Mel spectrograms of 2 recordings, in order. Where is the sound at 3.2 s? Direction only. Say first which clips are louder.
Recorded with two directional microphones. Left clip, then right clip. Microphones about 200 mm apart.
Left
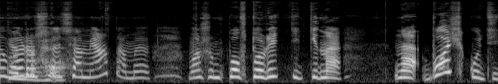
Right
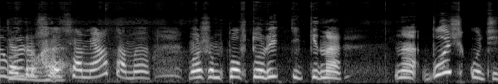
Right 4 dB; 35° left (ahead or behind).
